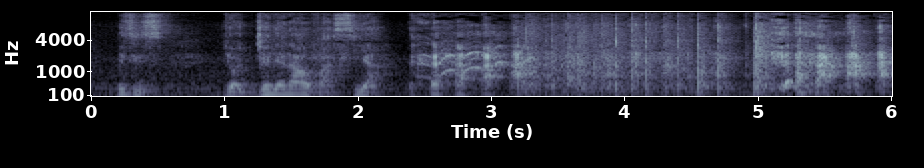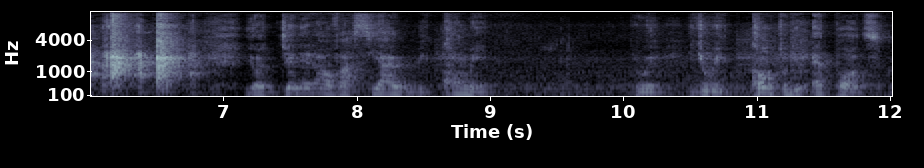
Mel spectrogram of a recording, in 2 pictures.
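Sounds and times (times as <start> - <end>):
man laughing heartily: 2.4 - 7.0.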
